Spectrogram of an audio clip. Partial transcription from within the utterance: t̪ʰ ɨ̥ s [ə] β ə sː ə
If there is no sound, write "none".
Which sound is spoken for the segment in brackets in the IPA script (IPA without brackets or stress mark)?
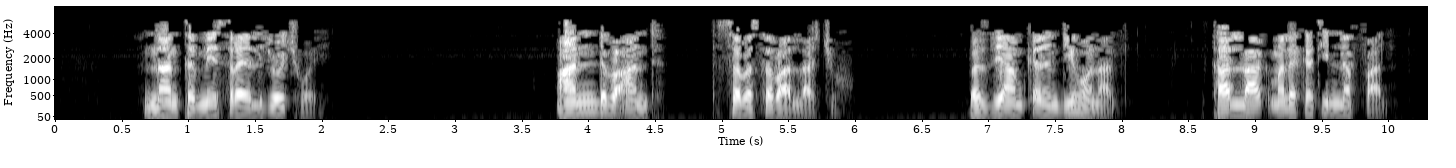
ə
